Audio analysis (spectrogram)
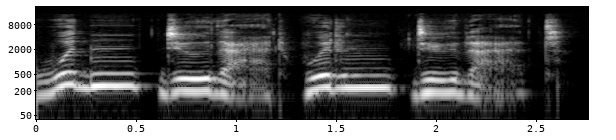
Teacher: É bem interessante reparar que wouldn't muitas vezes soa wouldn't. Do D você já puxa o N e fica um som para dentro mesmo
